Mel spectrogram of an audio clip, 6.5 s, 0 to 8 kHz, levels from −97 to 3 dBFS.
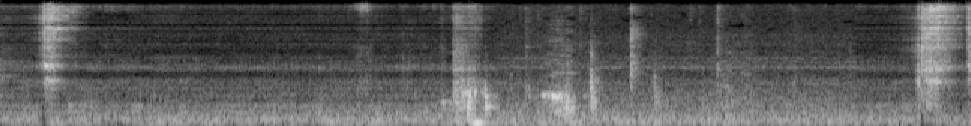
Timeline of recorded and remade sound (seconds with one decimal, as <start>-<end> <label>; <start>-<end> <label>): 0.0-3.3 remade; 3.3-5.7 recorded; 5.7-6.5 remade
